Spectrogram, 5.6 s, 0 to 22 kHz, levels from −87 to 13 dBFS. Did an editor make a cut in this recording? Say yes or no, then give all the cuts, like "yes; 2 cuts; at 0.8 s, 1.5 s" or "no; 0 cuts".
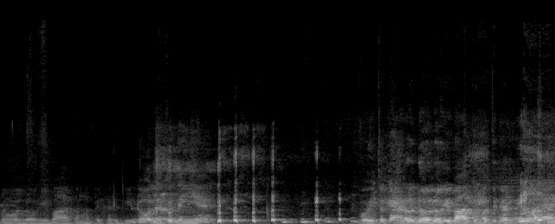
no; 0 cuts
